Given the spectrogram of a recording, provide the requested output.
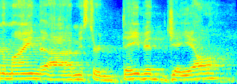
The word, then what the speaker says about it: Jeiel: a great friend of mine uh mr david jael jl is the way you pronounce it right okay like a biblical name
